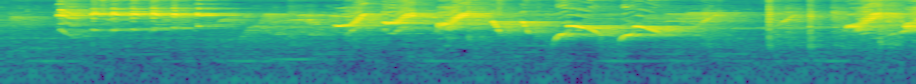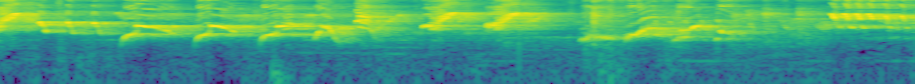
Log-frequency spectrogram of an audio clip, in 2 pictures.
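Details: Persistent fighting-style White-rumped shama song filled with house sparrow, lovebird and sooty-headed bulbul imitations; a steady stream of loud, fluty descending whistles and slurred phrases, broken by short pauses.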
